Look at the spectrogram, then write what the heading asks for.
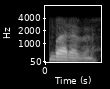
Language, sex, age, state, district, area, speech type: Gujarati, male, 30-45, Gujarat, Ahmedabad, urban, conversation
